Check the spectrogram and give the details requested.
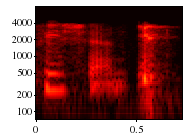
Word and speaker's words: Vishen: I thought they called him Vishen. Vishen, okay. Vishen, okay.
